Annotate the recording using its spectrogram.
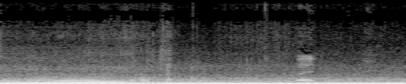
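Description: Car engine droning inside the cabin while driving; about a second and a half in its pitch drops as the revs fall, then it runs on steady.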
